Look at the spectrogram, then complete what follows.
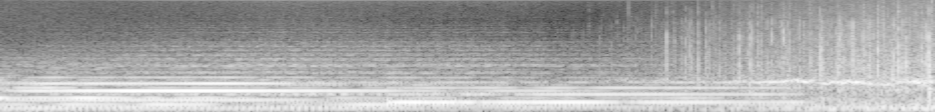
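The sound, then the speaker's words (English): Ice pellets patter down from above against a surface in winter weather outside a church in Canada, growing denser and crisper toward the end, over a steady low tonal drone. No one speaks. “Ice pellets rained down from on high, stinging her wherever they contacted exposed flesh.”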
